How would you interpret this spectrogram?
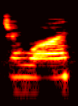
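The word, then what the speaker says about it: Chong Hua: Chungwai. That's all. I am just pronouncing it.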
